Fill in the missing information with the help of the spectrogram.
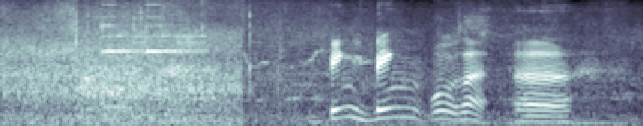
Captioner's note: GARMIN chimes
